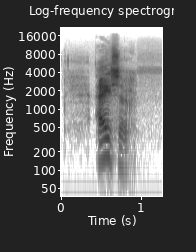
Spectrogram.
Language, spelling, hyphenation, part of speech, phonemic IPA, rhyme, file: Dutch, ijzer, ij‧zer, noun, /ˈɛi̯zər/, -ɛi̯zər, Nl-ijzer.ogg
- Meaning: 1. iron (metal) 2. iron bar or tool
